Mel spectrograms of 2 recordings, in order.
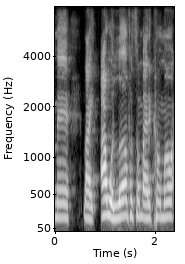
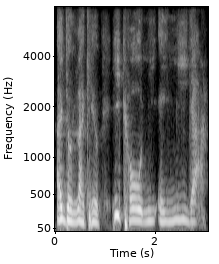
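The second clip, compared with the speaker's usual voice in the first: lower, heavy African accent, imitating a coworker; coworker's complaint in a lowered African accent; 6 semitones lower than usual. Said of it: "I gotta say it like him".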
